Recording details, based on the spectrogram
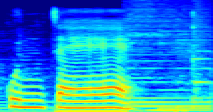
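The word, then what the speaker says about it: กุญแจ: คุณ แจ นะ คะ ก็ มี ยอ หญิง เป็น ตัว สะกด เช่น เดียว กัน ค่ะ เวลา เขียน จะ เขียน ย่อ หญิง เป็น ตัว สะกด แต่ เวลา อ่าน จะ อ่าน ออก เสียง เหมือน นอน หนู เป็น ตัว สะกด คา เด็ก ๆ แล้ว ทั้ง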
